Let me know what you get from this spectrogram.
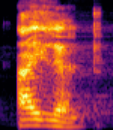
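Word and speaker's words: island: है एग्जांपल देखते हैं आइलैंड अब यहां पर देखो आई और एल के बीच में एस है तो एस यहां पर साइलेंट रहेगा इसको आईलेट पढ़ेंगे नेक्स्ट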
